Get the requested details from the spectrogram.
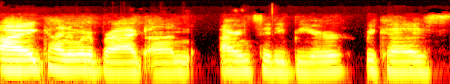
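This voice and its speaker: A woman with a slight Pittsburgh accent speaks in a very deep, low pitch. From Pittsburgh, Pennsylvania. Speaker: graphic designer. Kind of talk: casual panel chat.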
